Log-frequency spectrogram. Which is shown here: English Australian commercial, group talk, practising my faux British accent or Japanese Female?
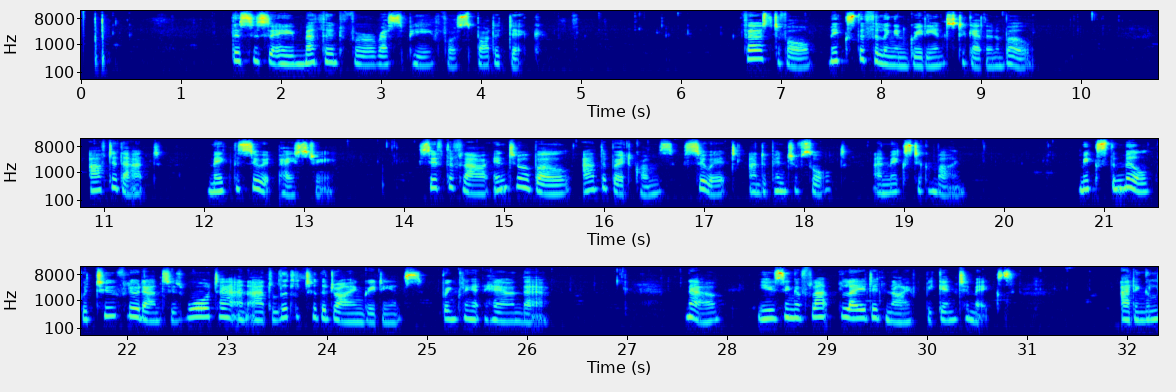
practising my faux British accent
